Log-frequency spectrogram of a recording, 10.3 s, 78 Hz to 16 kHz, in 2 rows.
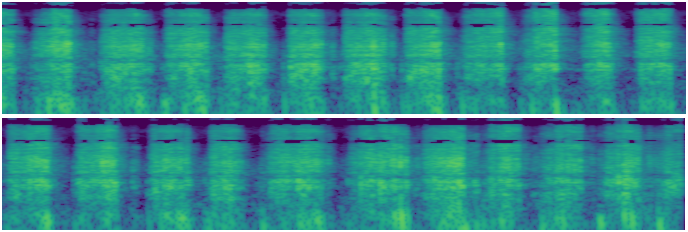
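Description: Long black nails scratch a dry oval polyurethane foam kitchen sponge, first on its green scouring pad side and then on its soft, porous turquoise foam side. The sound is a steady run of bright, raspy scrapes, about 15 strokes at roughly two per second, each with a quick swell and fade.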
